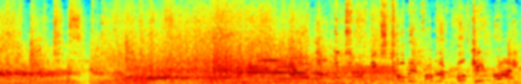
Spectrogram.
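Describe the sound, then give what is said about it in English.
An engine roars as a motorbike speeds off during a street chase among crashed cars. The loud vehicle noise runs throughout, mixed with squealing, skidding tyres, and the engine's pitch climbs toward the end. “then roars off on his motorbike.”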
